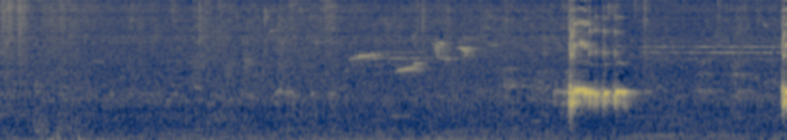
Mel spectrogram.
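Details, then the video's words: A pet zebra dove, bonding and inviting friends, gives a brief half-second burst of rapid, rolling coos, with faint thin whistles from other birds in the background. "Zebra dove bonding"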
